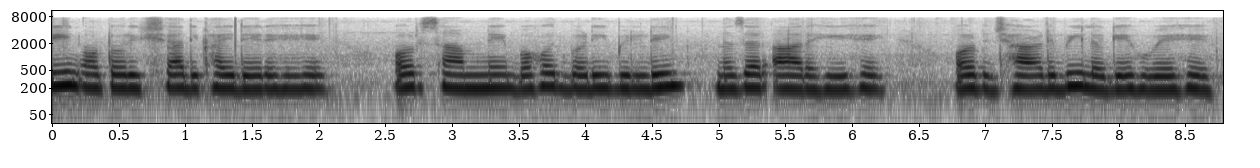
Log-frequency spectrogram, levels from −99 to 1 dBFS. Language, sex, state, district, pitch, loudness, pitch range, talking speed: Hindi, female, Maharashtra, Mumbai Suburban, 195 Hz, -13 LUFS, 190-200 Hz, 150 wpm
